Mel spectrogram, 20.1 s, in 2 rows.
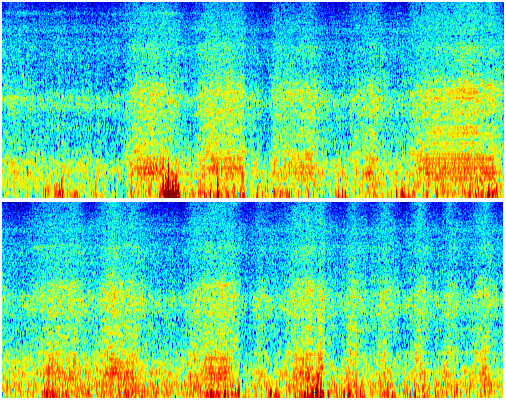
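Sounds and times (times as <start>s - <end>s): wind on microphone: 3.0s - 5.7s, 14.2s - 19.0s.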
